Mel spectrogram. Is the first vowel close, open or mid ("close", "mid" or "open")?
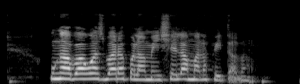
close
